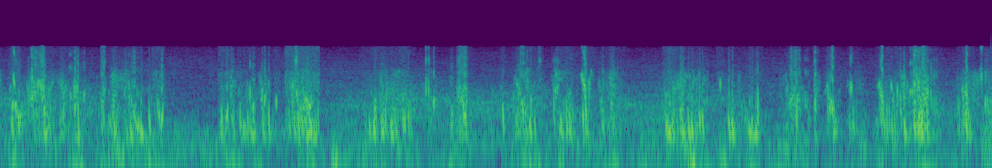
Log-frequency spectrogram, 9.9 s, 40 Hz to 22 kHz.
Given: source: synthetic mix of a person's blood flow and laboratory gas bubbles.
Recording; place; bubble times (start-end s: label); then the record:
Doppler ultrasound of blood flow; subclavian vein
0.00-0.04 s: bubbles
0.08-0.96 s: bubbles
1.00-1.68 s: bubbles
2.19-2.82 s: bubbles
2.86-3.22 s: bubbles
3.62-4.17 s: bubbles
4.24-4.39 s: bubbles
4.50-4.75 s: bubbles
5.01-5.06 s: bubbles
5.12-5.45 s: bubbles
5.52-6.28 s: bubbles
6.62-7.11 s: bubbles
7.17-7.63 s: bubbles
7.83-8.42 s: bubbles
8.47-8.62 s: bubbles
8.75-9.46 s: bubbles
9.57-9.92 s: bubbles
From the record:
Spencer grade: 4 (maximum detectable bubble signal sounding continuously throughout systole and diastole of every cardiac period, and overriding the amplitude of the normal cardiac signals); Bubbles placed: anywhere in the cardiac cycle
